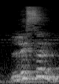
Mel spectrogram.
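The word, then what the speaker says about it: listen: लिसन please. लिसन please. लिसन का अर्थ होता है सुनना, यहां पर टी साइलेंट है।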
